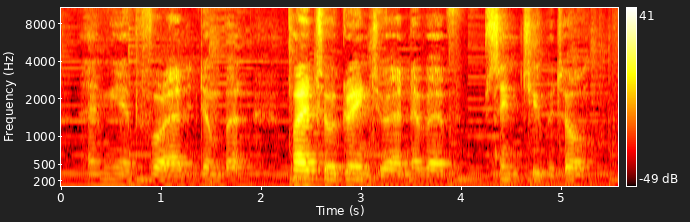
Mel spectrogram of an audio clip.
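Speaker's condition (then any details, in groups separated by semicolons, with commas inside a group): Motor neurone disease; feeding tube into stomach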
